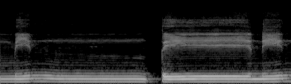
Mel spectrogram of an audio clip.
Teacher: Nun sukun bertemu dengan huruf th bacaan ikhfa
